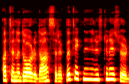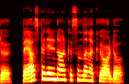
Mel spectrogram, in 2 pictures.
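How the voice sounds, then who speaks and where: A woman narrating a fantasy novel in a measured, dramatic reading style. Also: mid-range voice, animated, mellow. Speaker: audiobook narrator. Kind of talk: scripted narration.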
